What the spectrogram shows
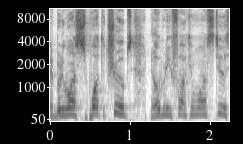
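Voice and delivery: high, angry, ranting yell. Describing a man who followed them while shopping, imitating a man yelling. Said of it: "He's like yelling at me".

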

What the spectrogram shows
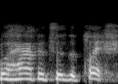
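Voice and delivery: put-on very high, small, hurt little-girl voice. Retelling a wrestler's reaction after being eliminated: imitating Bayley's hurt little-girl voice. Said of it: "it's the way her voice said it".

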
